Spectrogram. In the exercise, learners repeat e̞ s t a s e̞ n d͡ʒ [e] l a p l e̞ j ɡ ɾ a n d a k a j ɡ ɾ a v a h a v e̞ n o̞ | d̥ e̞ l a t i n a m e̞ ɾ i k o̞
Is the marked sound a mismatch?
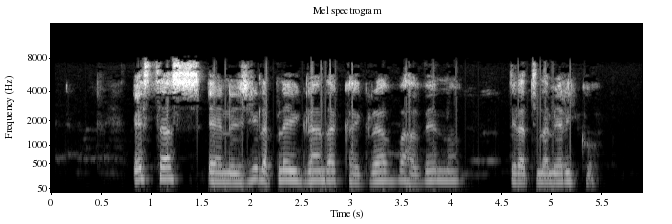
yes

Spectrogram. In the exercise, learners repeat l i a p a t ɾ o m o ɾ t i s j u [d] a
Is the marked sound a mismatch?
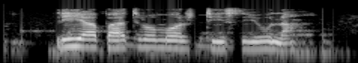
yes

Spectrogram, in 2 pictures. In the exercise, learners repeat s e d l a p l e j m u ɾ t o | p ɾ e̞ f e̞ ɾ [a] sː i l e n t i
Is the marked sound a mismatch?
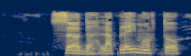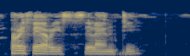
yes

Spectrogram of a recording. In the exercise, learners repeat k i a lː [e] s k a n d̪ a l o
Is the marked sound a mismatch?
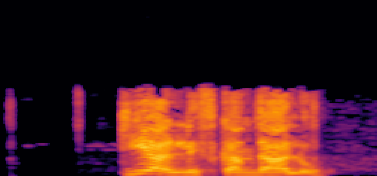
no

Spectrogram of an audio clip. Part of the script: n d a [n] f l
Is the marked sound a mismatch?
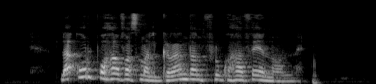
no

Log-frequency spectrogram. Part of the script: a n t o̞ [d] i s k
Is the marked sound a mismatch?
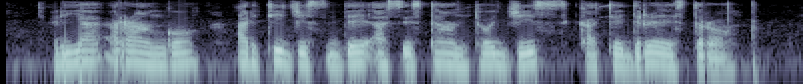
yes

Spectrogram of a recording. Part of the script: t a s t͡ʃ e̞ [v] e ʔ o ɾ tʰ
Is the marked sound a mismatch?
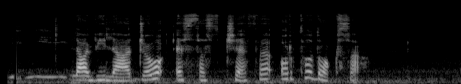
yes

